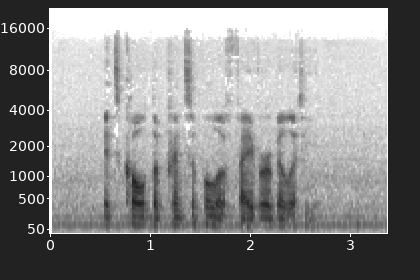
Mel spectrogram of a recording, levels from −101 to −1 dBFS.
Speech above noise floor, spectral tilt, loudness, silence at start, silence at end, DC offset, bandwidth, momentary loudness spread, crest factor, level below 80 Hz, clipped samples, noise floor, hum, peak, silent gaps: 23 dB; -5.5 dB/octave; -24 LUFS; 0.1 s; 0.3 s; under 0.1%; 14.5 kHz; 12 LU; 22 dB; -58 dBFS; under 0.1%; -46 dBFS; none; -4 dBFS; none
